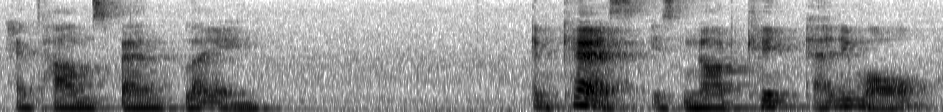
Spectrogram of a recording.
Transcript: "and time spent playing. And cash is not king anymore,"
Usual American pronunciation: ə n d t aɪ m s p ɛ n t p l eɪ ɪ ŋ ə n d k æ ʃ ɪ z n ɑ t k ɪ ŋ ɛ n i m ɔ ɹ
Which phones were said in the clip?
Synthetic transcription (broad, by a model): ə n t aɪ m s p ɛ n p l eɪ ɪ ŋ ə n k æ s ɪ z n ɑ t k ɪ ŋ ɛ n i m ɔ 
